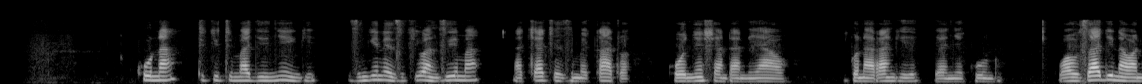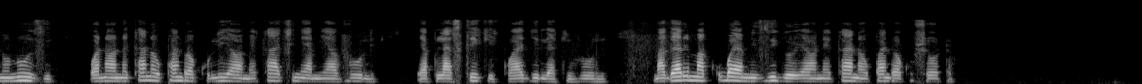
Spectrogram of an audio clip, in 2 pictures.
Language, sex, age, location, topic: Swahili, female, 36-49, Nairobi, finance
